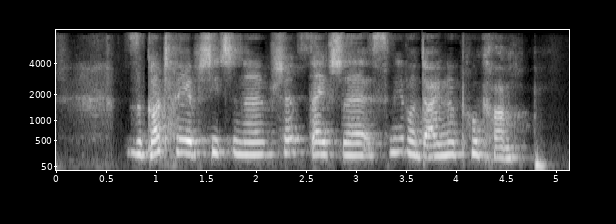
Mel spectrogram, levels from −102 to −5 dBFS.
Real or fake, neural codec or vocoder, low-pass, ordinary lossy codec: fake; codec, 16 kHz, 1.1 kbps, Voila-Tokenizer; 7.2 kHz; AAC, 32 kbps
